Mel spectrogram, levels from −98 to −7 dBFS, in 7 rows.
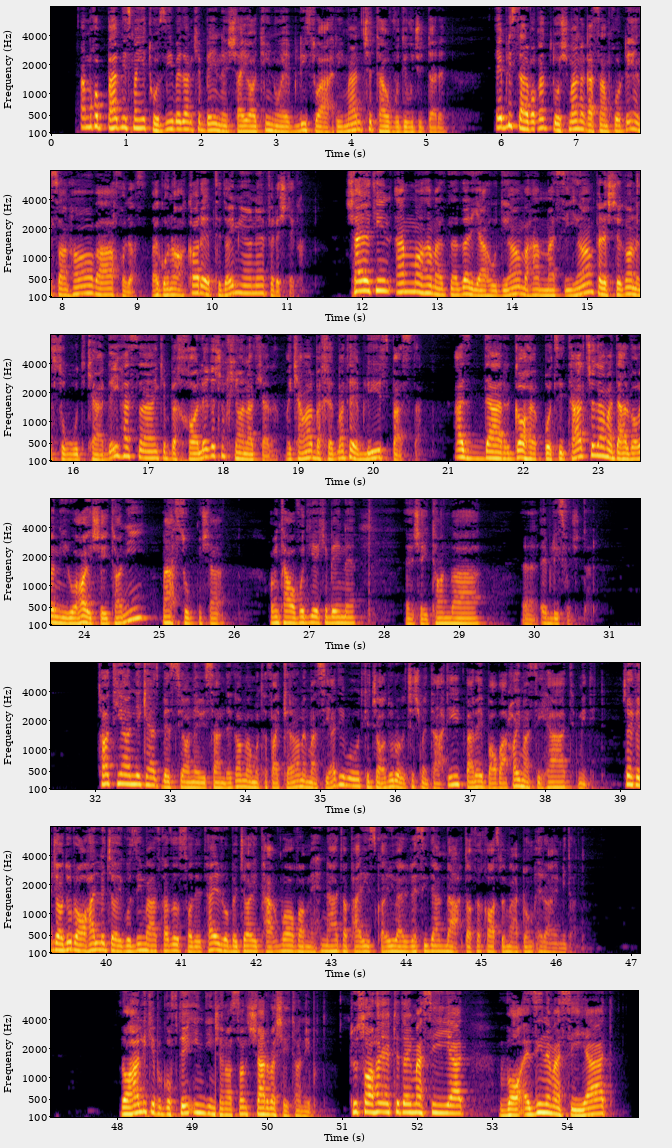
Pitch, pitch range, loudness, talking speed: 135 Hz, 120-165 Hz, -21 LUFS, 155 wpm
